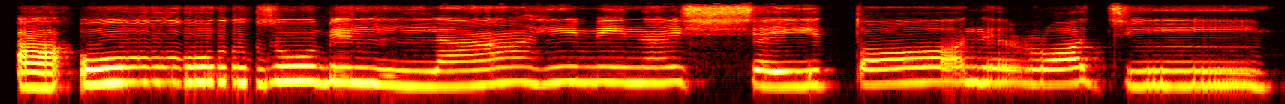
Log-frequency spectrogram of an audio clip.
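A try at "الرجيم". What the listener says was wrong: प्यारी शहजादी चीम को जीम से पढ़े चीम को जीम से पढ़े और को जीम इसको जीम से पढ़े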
